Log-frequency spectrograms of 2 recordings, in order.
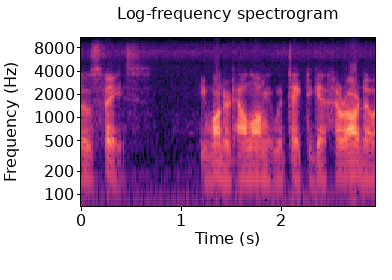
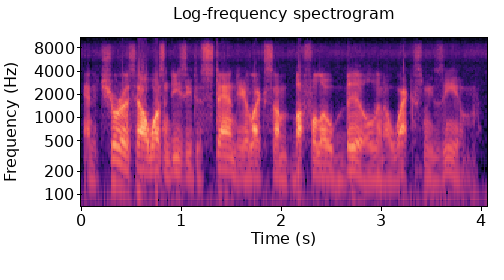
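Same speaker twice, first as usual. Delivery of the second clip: usual speaking voice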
